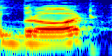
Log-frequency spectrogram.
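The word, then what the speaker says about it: brought: या यूजी एचटी आ जाए तो उसमें यूजी साइलेंट रहेगा जैसे सी ए यूजी HT coat B आर ओ यू जीी एचटी ब्रॉट बी ओ यू जीी एचटी बट टी एच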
